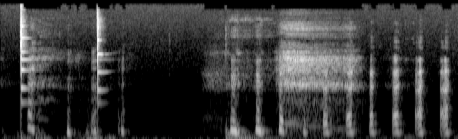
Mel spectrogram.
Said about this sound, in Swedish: Klirr, klirr. Skål!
